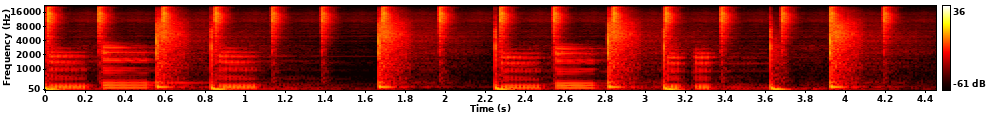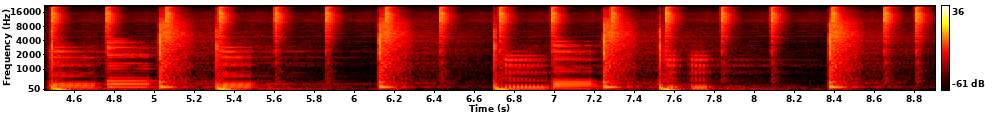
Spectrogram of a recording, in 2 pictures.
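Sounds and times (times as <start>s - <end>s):
bassline on a Yamaha reface CS: 0.0s - 1.4s, 2.3s - 3.9s, 4.5s - 5.8s, 6.7s - 8.2s.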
